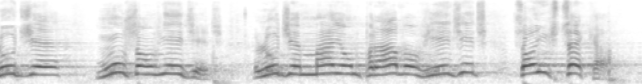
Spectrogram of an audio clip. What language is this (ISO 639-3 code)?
pol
